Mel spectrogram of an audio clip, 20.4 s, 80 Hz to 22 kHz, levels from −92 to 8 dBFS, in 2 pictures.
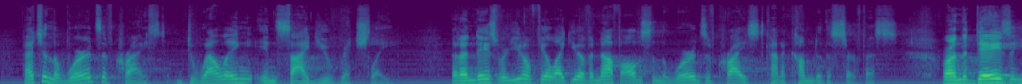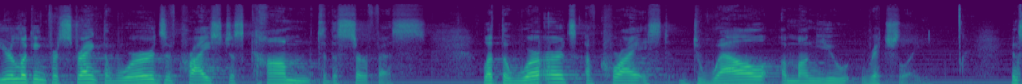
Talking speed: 180 wpm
